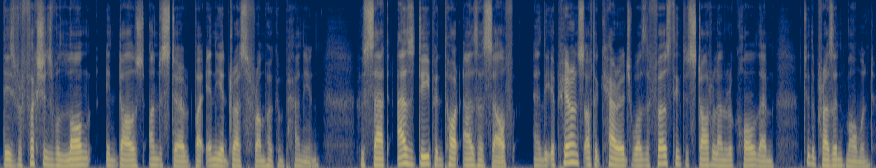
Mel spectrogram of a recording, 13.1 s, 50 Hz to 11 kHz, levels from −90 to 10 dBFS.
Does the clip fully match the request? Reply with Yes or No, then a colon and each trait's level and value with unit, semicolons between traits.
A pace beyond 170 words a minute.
Yes: average, 180 wpm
